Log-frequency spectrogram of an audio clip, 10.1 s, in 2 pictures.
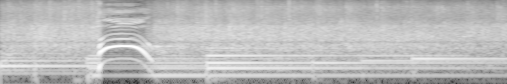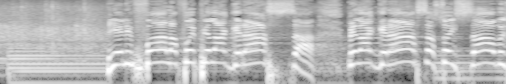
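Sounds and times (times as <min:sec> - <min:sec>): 
audience applause: 0:00.0 - 0:06.6
speech: 0:06.2 - 0:10.1.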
